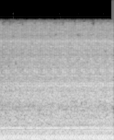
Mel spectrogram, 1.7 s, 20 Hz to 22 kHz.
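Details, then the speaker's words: Farmall H tractor after carburetor adjustment, running on non-ethanol gas, back at about 450 rpm idle: slow, even low thumping with no ting or pinging; healthy, steady idle. "we go right back to idle right back to 450. just sounds great no ting ting ting none of that nonsense"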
